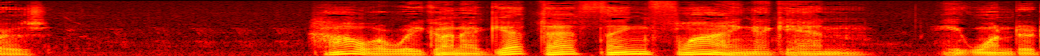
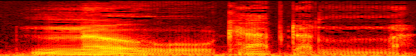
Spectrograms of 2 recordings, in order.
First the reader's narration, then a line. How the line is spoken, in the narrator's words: he snarled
